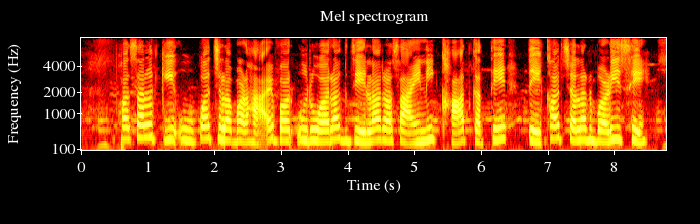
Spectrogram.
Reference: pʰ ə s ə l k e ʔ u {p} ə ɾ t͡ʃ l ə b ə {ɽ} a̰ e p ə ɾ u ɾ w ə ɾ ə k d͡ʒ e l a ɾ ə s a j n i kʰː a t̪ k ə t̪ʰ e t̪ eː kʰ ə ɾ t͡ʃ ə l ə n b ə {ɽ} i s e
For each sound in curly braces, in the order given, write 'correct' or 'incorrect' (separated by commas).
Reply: correct, correct, correct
